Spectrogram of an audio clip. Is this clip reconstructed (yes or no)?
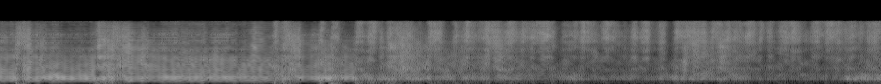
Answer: yes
